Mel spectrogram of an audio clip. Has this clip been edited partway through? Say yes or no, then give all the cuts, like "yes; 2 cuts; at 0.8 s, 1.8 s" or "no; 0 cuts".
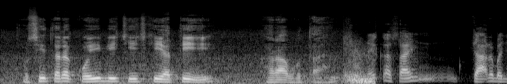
yes; 1 cut; at 3.4 s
